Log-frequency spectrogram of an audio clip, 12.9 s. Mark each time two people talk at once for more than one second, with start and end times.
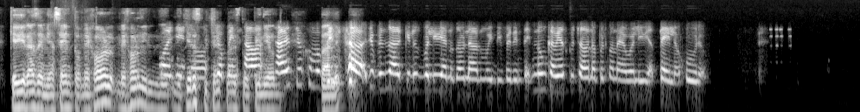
2.4-4.2

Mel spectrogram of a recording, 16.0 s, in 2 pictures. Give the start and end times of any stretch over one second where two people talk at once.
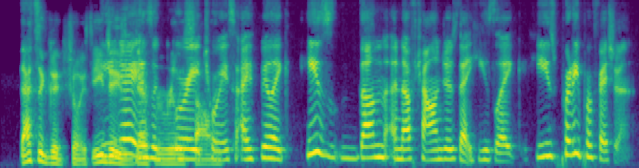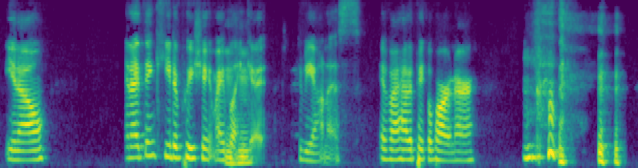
1.2-2.8

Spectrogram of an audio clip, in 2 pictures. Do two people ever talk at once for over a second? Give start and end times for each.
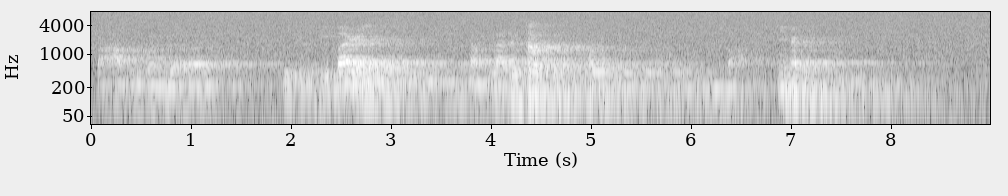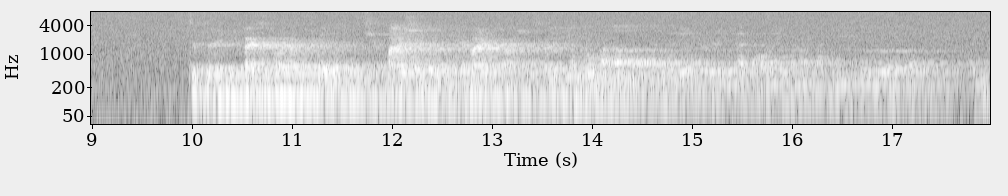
12.1-14.2

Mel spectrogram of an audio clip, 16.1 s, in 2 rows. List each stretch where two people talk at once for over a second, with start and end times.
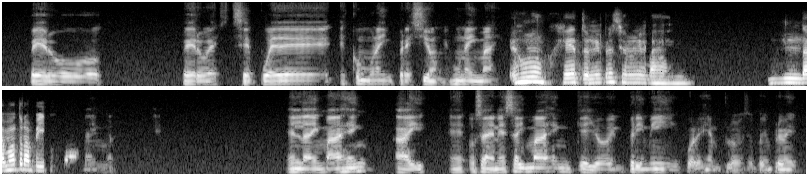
none

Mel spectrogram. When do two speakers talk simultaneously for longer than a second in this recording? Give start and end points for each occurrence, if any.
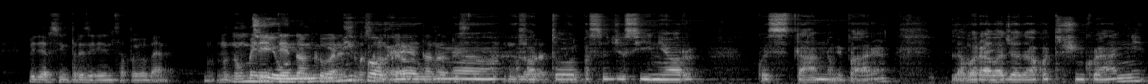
2.5-5.7

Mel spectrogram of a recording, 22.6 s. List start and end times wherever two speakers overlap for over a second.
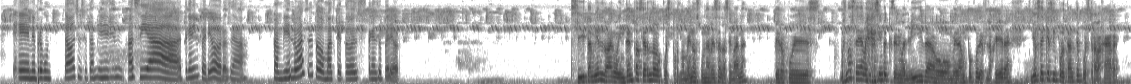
none

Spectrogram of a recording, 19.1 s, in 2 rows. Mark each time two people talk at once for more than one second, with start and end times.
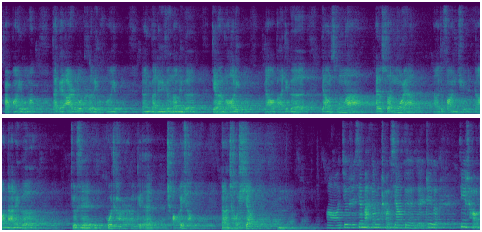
none

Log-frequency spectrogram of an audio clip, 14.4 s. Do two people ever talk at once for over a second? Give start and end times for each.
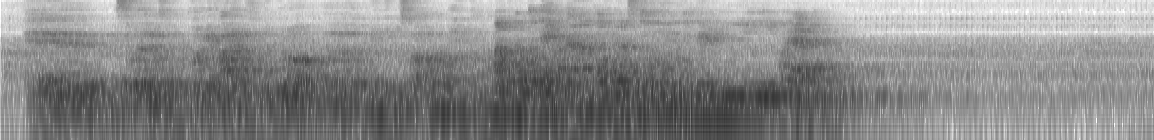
6.2-8.7

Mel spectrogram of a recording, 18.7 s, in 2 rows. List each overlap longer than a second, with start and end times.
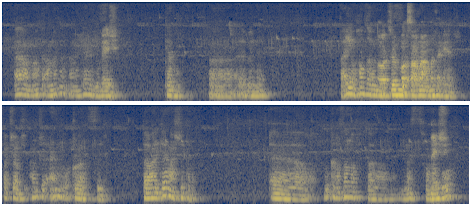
7.5-9.0

